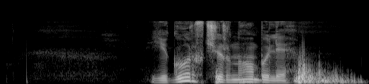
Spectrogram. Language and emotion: Russian, sad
